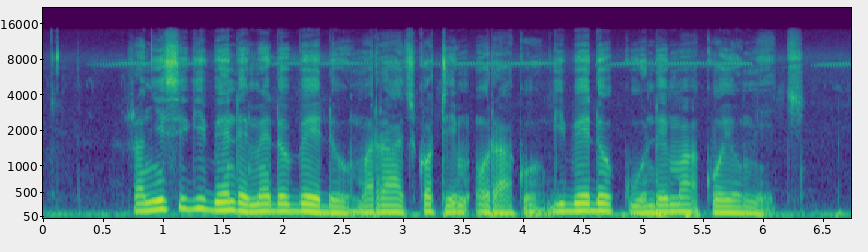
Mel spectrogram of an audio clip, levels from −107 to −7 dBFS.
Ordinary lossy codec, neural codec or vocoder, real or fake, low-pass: none; none; real; 14.4 kHz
